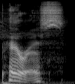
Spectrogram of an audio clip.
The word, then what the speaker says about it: Paras: right well I mean more commonly pronounced Paris ah you got to get the trill in there so who here who here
